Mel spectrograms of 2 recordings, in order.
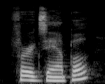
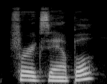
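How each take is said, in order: The two takes are said the same way.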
